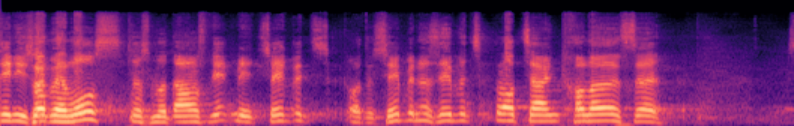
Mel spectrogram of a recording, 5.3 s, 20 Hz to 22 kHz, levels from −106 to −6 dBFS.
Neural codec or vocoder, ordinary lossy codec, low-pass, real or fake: codec, 44.1 kHz, 2.6 kbps, DAC; none; 14.4 kHz; fake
